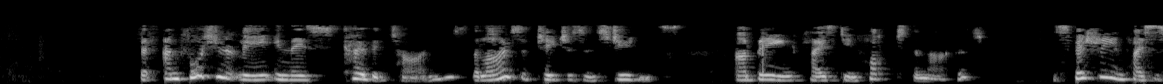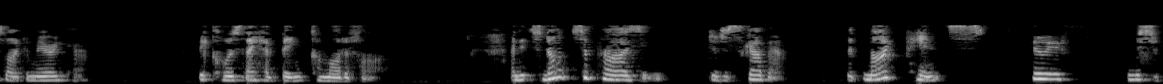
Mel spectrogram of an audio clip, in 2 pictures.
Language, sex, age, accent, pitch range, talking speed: English, female, 60-79, Australian, 195-300 Hz, 110 wpm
